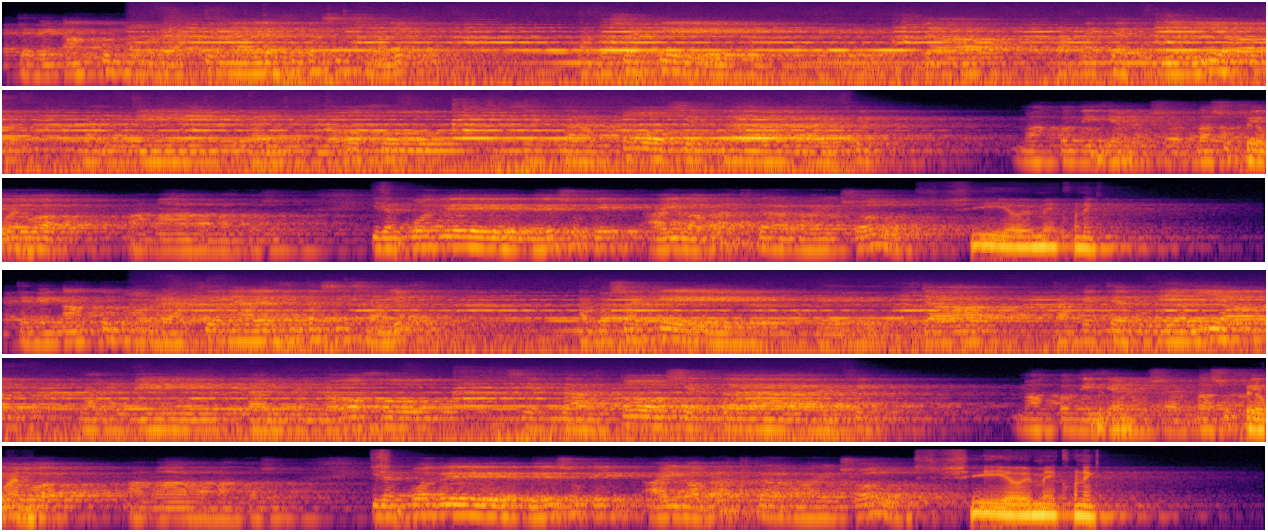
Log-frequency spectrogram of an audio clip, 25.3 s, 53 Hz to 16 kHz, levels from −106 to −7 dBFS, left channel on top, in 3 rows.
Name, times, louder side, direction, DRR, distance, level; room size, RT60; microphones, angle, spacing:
voice 1, 0.1-2.8 3.8-6.5 7.0-8.4 8.9-11.3 11.8-14.2 15.2-17.2 17.7-22.8, equal, 55° right, -9 dB, 3.1 m, -31 dB
sound 1, 0.8-14.1, left 5 dB, 85° left, 1.8 m, -29 dB
voice 2, 16.7-17.1 19.3-19.4 23.1-24.3, right 4 dB, 90° right, 13 dB, 0.5 m, -27 dB
26.5 x 11.0 x 3.7 m, 2.3 s
head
